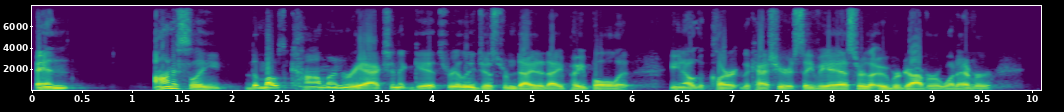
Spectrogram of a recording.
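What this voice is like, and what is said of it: Deep Southern US accent. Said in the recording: “as deep a Southern accent as you have”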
